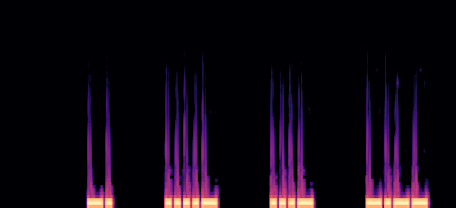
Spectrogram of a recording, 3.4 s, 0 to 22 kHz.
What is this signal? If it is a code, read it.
Morse code, heard as a keyed tone, about 34 wpm, spaced as for 16 wpm, 700 Hz. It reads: N4VY
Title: USA Call Signs - 4x Character Spacing - 35wpm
